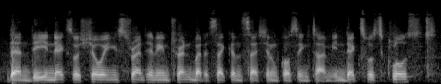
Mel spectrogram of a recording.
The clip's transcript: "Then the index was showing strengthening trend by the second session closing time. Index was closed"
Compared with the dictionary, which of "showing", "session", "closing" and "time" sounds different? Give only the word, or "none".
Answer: closing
